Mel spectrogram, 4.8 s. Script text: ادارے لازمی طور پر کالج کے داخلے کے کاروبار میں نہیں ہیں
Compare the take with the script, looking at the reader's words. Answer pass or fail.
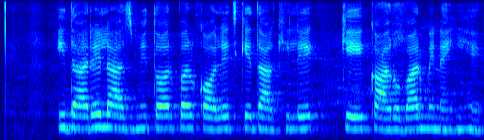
pass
